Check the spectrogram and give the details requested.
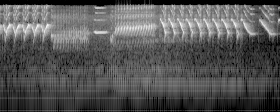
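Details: Spanish Timbrado canary delivering varied song phrases: quick hooked notes, a lower buzzy tour, a brief pure whistle, a sustained high trill, then more repeated descending notes.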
